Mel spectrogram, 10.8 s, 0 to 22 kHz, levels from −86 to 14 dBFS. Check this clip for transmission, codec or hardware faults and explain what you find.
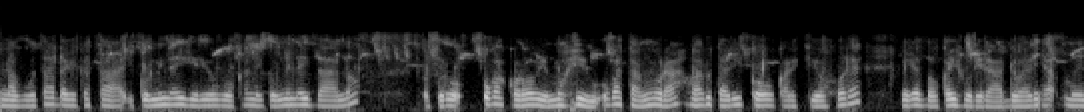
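One transmission fault is audible, near the end of the speech. The clip has the wideband, HD Voice character of AMR-WB, with the light coding texture of a mid rate.

From 10.38 to 10.49 s there are lost AMR speech frames. A frame failed its checksum after a radio error, and the decoder covered the gap by reusing the last good pitch and vocal tract settings at reduced gain. The result is a brief dip or warble, which fits a single lost 20 ms frame.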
